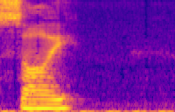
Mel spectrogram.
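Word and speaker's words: psi: null and alternative hypotheses this Greek letter here is pronounced sigh okay so the null hypothesis is that sy equals 0 and that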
